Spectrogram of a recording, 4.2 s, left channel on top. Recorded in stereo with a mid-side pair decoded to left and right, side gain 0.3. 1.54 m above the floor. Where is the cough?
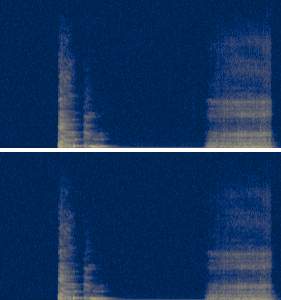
40° left, 0.5 m.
